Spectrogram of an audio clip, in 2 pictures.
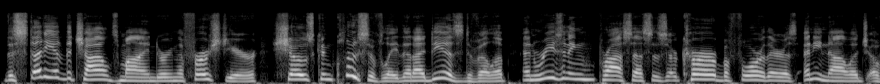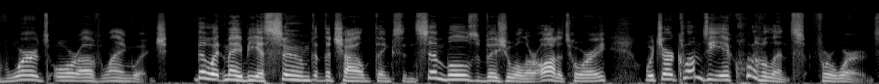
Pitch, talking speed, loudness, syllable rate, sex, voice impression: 190 Hz, 165 wpm, -20 LUFS, 5.0 syllables/s, male, masculine, adult-like, slightly unique, intense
